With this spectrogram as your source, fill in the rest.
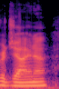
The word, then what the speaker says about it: Regina: So the city that rhymes with fun. Yes. Okay. Absolutely. So anyways, we got to Regina and we're hosted there by ResX Magazine.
